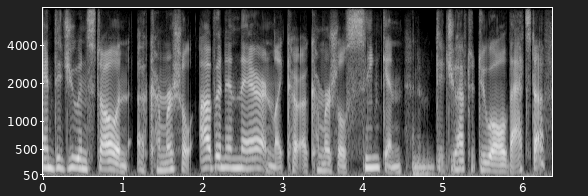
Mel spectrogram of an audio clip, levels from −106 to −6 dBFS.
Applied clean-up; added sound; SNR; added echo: neural diffusion model UNIVERSE++.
